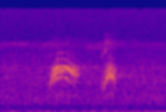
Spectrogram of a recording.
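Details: Black-crowned night heron leaving its roost gives two hoarse, croaking 'quok' calls about half a second apart, the first longer and slightly arched, the second short; great reed warblers in the background.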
